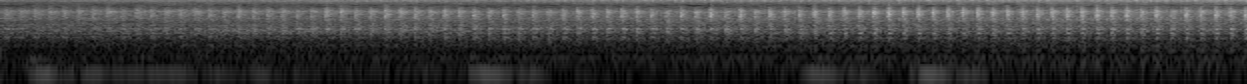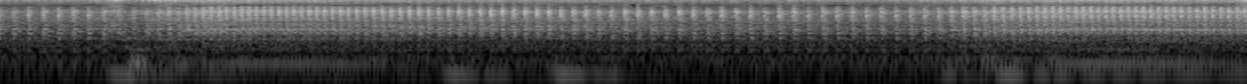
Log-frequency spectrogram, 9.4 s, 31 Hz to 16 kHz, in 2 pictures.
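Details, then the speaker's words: 2012 Toyota Avanza (older-style engine) with complaint of rough, diesel-like engine noise: rough idle with a hard rattling knock about 3–4 per second following the revs, heard from the side of the engine; suspected mechanical knock, not confirmed. "Hai di tahun tahunnya tahun 2012 tahun 2012 ini keluhan suara mesinnya kasar ya temen-temennya"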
